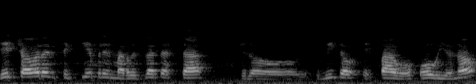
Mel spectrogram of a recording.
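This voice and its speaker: Speaking at a fairly slow pace, a man has a plain, everyday voice with a fairly high pitch. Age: 40s. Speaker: nurse and nursing lecturer. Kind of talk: guest talk to nursing students.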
